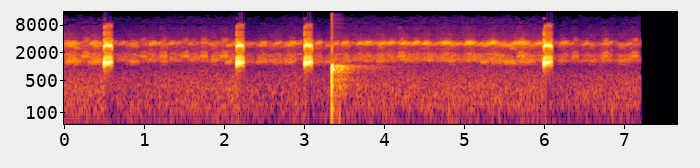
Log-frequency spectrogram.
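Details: In the wild, a Kawamura's rice frog repeats brief, harsh croaks, five spaced one to three seconds apart, against a dense, droning frog chorus; a single sharp knock partway through.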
